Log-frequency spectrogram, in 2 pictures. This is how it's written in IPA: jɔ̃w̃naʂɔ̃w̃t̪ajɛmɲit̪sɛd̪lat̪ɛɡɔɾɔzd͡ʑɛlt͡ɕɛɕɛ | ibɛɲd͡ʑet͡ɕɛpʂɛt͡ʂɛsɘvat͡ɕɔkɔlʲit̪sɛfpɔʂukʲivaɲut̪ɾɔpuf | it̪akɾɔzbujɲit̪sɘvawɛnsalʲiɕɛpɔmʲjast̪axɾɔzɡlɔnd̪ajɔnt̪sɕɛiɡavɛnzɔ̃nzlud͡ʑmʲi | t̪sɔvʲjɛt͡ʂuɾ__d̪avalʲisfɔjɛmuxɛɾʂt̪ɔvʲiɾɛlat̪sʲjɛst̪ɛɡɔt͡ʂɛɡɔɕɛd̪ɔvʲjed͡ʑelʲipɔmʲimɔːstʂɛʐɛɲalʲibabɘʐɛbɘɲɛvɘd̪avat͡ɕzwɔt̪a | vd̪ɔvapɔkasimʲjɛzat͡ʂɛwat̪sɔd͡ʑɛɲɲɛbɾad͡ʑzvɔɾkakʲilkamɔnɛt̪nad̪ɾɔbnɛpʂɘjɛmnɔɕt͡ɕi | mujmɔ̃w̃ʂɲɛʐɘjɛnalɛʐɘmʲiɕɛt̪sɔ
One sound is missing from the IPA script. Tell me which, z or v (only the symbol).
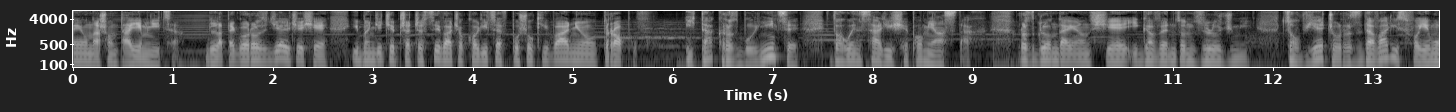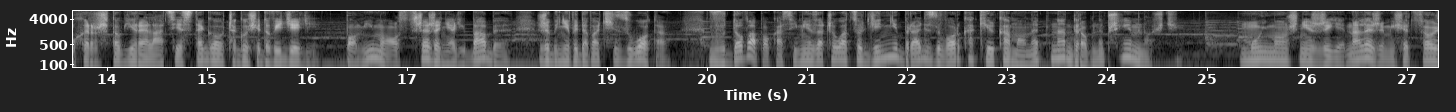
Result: z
